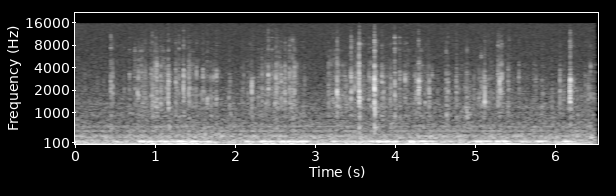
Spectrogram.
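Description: Typing on a computer keyboard: a quick, irregular run of key clicks, over a faint low hum.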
